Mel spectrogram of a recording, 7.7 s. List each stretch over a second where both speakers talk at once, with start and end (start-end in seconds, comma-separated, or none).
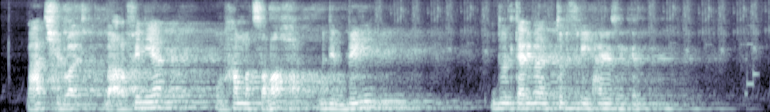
none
